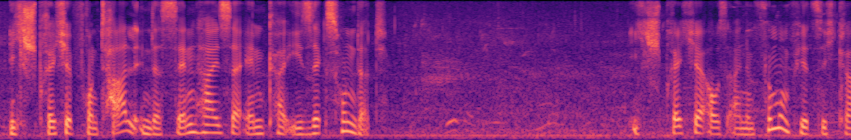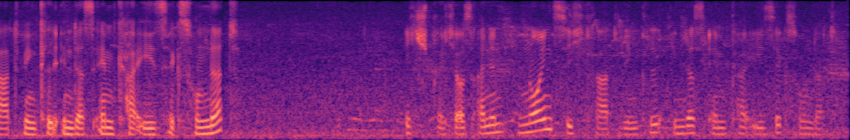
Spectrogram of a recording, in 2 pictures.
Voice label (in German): Sennheiser MKE 600 Audio Sample Winkel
